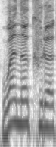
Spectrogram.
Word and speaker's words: ONE OK ROCK: Bref, one OK rock pour ceux qui veulent le prononcer vraiment à la à la francheouillarde. Oneck parce queil y a un jeu de mot si vous voulez le prononcer à vraiment à la japonaise.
